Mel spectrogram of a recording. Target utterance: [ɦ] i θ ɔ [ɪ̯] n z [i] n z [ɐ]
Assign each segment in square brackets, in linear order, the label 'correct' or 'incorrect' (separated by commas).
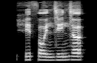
incorrect, correct, correct, correct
